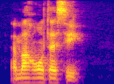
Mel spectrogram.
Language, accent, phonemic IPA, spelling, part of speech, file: French, France, /a.ma.ʁɑ̃.ta.se/, amarantacée, noun, LL-Q150 (fra)-amarantacée.wav
- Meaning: amaranth (of family Amaranthaceae)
